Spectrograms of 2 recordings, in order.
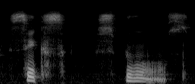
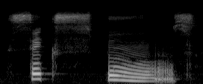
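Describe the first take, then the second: First: There is a stop between the two words. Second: The s is lengthened and joins both words. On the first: The speaker calls it wrong. "and not" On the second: The speaker calls it right. "I'll elongate the s a bit without stopping after six"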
